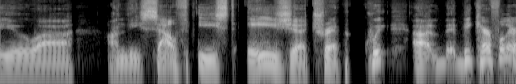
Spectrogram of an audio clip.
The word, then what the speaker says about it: Asia: on the South East Asia trip quick be careful there are a lot of people say I see aright it's not hacia its asia asia great southeast asia and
